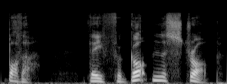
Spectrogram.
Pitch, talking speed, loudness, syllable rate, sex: 140 Hz, 130 wpm, -19 LUFS, 5.8 syllables/s, male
